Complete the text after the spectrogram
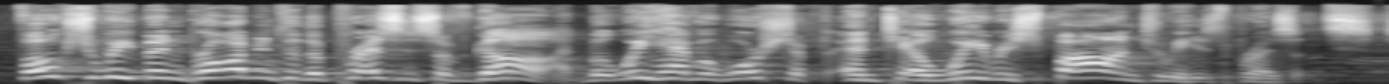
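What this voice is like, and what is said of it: Kentucky accent. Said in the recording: “you can tell by the accent, I'm from the state of Kentucky.”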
